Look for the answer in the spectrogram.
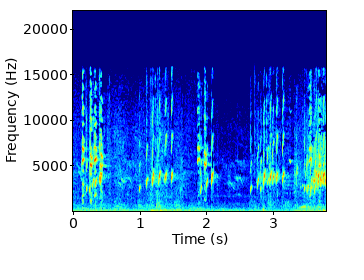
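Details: European goldfinch female chatter used to make the male sing: clipped high twittering notes in rapid clusters of four or five, separated by short pauses, in a quiet setting.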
